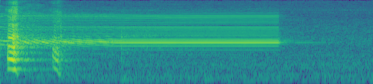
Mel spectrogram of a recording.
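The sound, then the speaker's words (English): A small electronic buzzer on a USB-connected demo board with LEDs gives two quick chirping beeps, then holds a steady, shrill tone for about a second before cutting off abruptly, during a live show demo. It is fairly loud and plays alone without any voices. “So as you could hear, it's still got the LEDs, but now it's got a buzzer. It can make tones.”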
